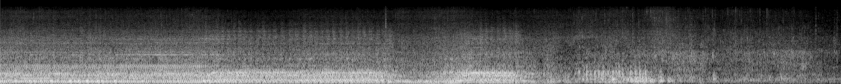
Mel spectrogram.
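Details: Sea-Doo XP two-stroke watercraft on the water: the engine runs rough and uneven with a misfire, because a bad voltage regulator lets the ignition have 17 volts.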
